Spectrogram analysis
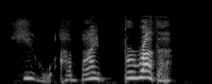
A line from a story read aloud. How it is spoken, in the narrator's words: she spat out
